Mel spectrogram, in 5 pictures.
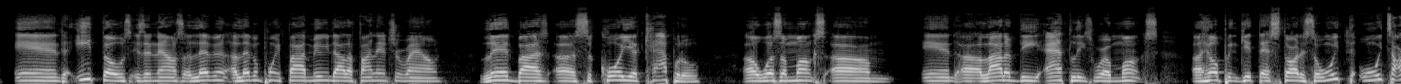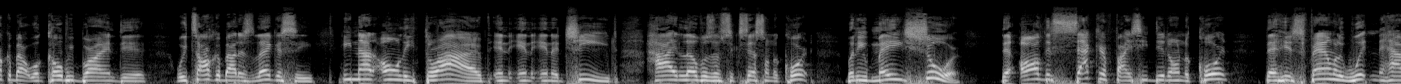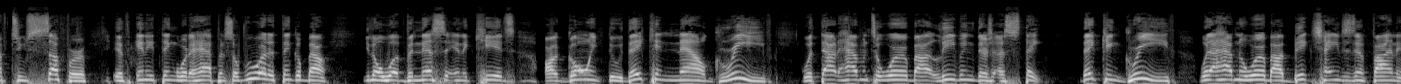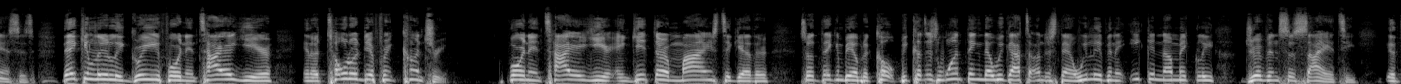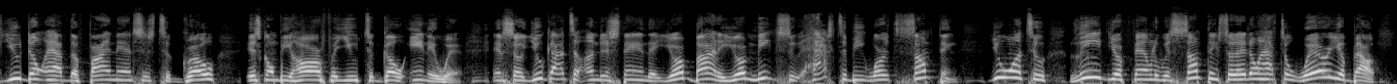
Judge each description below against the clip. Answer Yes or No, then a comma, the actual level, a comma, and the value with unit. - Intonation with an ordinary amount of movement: Yes, average, 4.5 semitones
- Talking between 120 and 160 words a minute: No, average, 195 wpm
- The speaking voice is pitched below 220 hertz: Yes, high, 190 Hz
